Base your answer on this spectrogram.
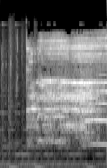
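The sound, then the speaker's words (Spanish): A young, growing rooster crows loudly, one long strained call that begins after a brief pause and holds steady to the end, with no talking over it. “¿Están listos para escuchar a Esperancito?”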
